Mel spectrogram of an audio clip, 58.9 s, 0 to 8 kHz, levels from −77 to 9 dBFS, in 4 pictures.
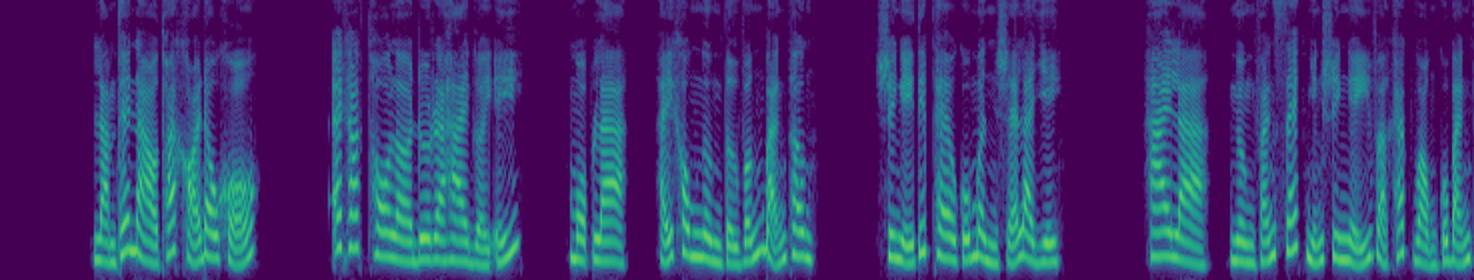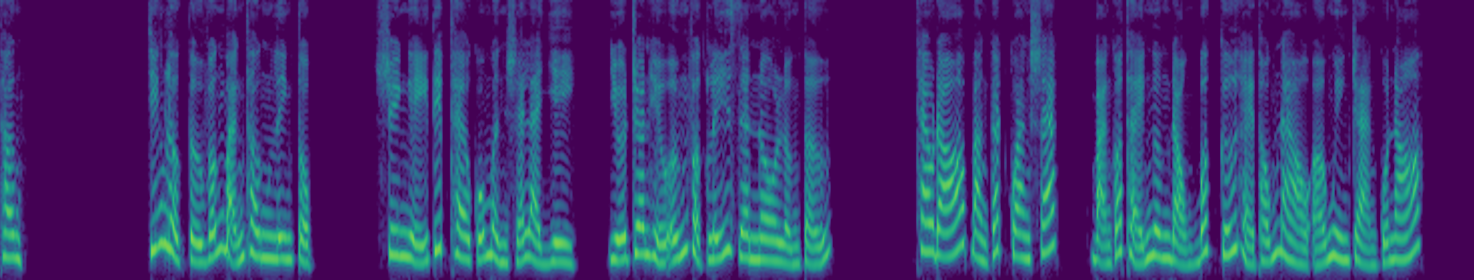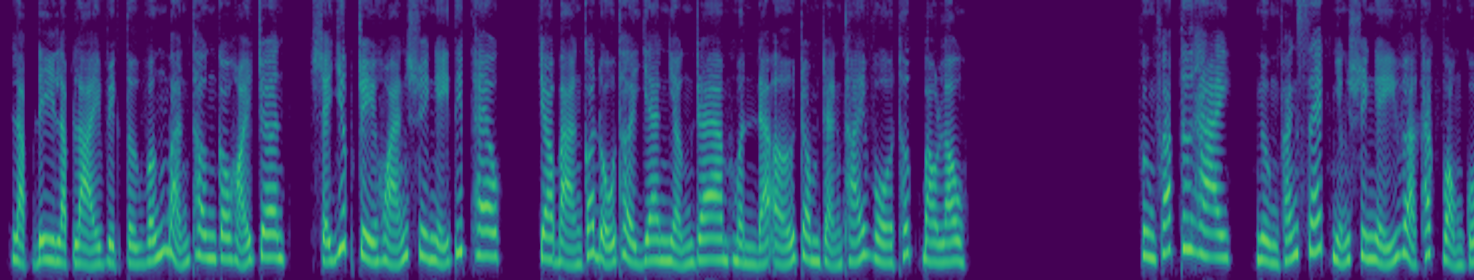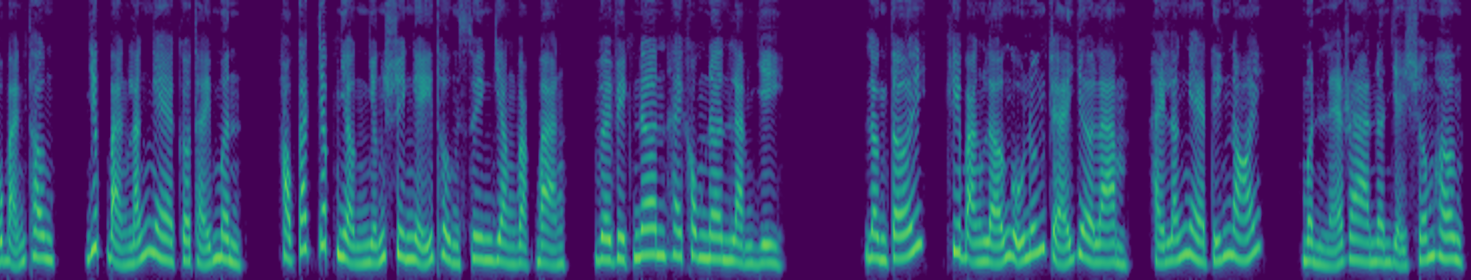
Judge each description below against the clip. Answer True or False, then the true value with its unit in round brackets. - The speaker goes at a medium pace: True (200 wpm)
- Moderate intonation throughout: True (4.5 semitones)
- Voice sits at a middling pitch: False (230 Hz)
